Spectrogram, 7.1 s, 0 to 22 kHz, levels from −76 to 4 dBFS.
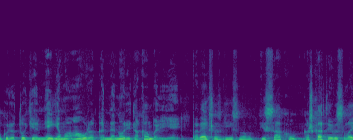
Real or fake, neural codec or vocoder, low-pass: real; none; 14.4 kHz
